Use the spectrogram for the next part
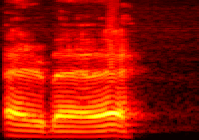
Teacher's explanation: Eh, el, el, el nené, el nené o el bebé, la vocal E se hace mucho más abierta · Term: vocales medias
